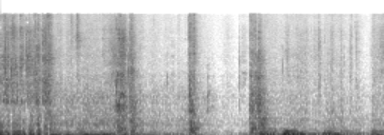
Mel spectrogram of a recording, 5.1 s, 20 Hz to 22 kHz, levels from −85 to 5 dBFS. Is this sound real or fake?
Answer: fake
